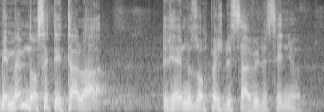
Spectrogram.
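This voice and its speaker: With ordinary pitch variation and a medium pitch, a man talks at a moderate pace while noticeable background noise fills the recording. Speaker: pastor. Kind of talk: sermon. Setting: church. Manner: repetitive, halting.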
